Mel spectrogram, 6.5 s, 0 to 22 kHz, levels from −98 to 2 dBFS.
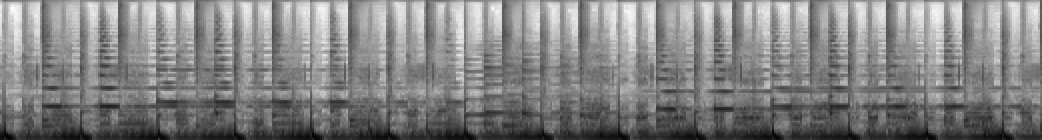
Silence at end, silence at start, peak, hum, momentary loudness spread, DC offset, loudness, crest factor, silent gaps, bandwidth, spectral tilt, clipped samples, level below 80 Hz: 0 s; 0 s; 0 dBFS; none; 2 LU; under 0.1%; -13 LUFS; 10 dB; none; over 20 kHz; -5.5 dB/octave; under 0.1%; -12 dBFS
